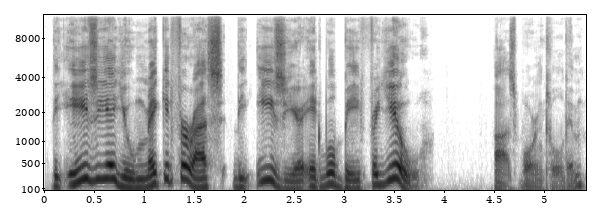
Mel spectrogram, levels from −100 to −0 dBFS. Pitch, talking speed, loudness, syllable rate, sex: 135 Hz, 190 wpm, -18 LUFS, 4.6 syllables/s, male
